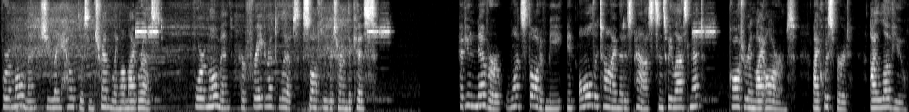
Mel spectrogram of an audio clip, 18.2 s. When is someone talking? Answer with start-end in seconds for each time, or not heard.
0.1-3.3, 3.9-7.6, 9.2-18.1.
